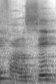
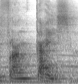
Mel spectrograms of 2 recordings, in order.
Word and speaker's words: français: C avec cédille tiene la pronunciación S. Por ejemplo, français, para no decir francais. Entonces, C français tiene el sonido S, que siempre se va a pronunciar S. Por ejemplo, français, para no decir francais, decimos français.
